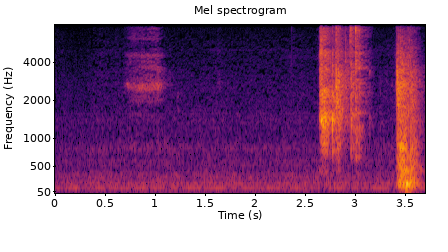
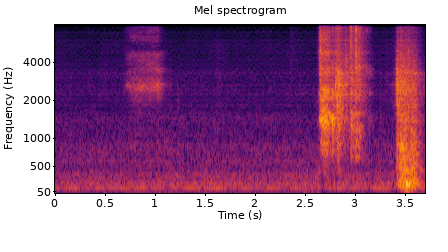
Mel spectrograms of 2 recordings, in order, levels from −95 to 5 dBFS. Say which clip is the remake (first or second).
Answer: second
